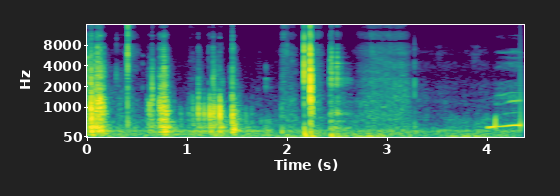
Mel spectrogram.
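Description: Scattered light clicks, taps and scrapes of plastic toy figures and their stable set being handled, with one sharper click a little past the middle.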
